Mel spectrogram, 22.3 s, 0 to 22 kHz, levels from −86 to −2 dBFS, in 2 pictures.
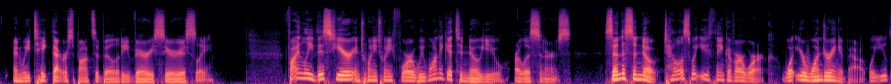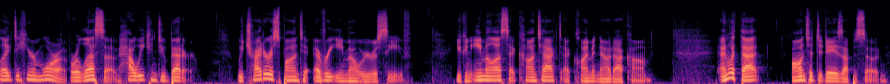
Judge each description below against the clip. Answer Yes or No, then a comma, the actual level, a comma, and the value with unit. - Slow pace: No, average, 200 wpm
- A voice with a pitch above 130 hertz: No, low, 125 Hz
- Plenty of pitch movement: Yes, wide, 5.8 semitones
